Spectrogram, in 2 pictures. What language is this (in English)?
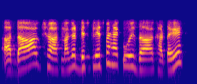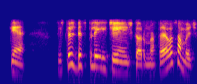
Kashmiri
